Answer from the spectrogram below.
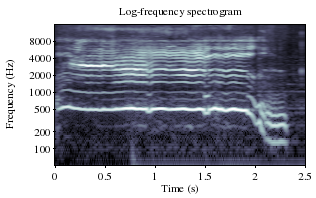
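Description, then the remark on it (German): A voice imitates the creaking of a body slowly pushing itself upward: a single drawn-out, strained, whiny tone that holds steady for about two seconds, then slides downward and cuts off. Fairly loud. “Du stoßt dich langsam nach oben und du hörst das Knarzen so.”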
